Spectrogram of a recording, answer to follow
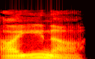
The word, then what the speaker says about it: Aina: It was Aina, pronounced Aina. This news was flashed throughout the squadron, and the name of our beautiful captive was on the lips of all.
